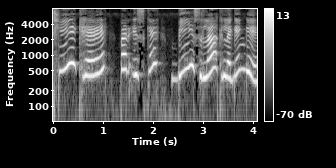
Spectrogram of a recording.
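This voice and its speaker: A woman puts on a squeaky character voice at an extremely high pitch, her intonation lively. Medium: cartoon.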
